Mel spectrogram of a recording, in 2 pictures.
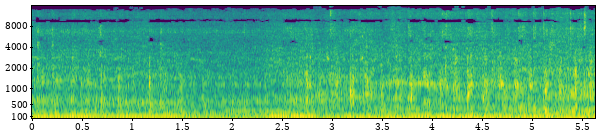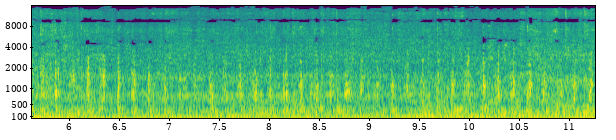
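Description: A bulldozer engine rumbles steadily.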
